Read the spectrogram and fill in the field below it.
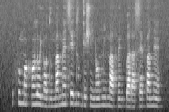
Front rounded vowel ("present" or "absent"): absent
